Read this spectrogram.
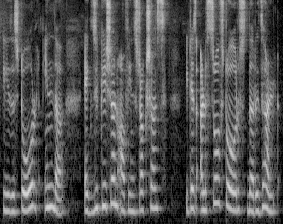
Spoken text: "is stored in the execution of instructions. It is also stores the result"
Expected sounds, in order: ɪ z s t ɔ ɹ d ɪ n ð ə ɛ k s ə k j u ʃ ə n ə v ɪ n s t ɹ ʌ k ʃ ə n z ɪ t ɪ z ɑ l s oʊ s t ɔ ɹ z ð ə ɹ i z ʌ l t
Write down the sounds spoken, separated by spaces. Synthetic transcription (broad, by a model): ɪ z s t ɔ ɹ d ɪ n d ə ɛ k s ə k j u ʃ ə n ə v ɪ n s t ɹ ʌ k ʃ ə n s ɪ t ɪ z ɑ l s oʊ s t ɔ ɹ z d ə ɹ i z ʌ l t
